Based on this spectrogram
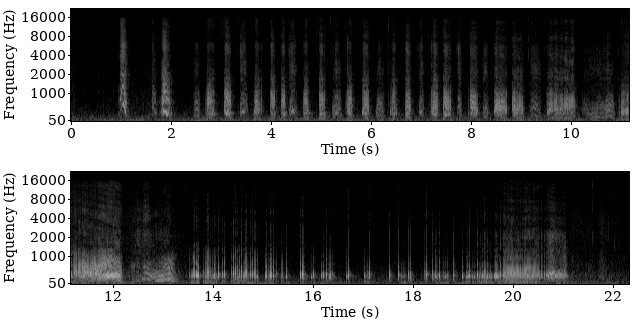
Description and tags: Just a little zipper collection.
